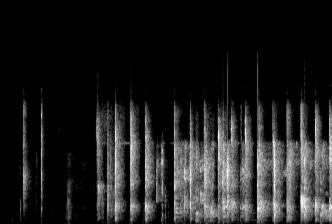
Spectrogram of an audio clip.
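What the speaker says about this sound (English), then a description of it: "please unmute your device so we can give a round of applause for the Honorable Retired Carl Fox." Audience applause at an NAACP jubilee celebration, many hands clapping: a few scattered claps at first, then full, sustained applause swelling through the rest of the clip.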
